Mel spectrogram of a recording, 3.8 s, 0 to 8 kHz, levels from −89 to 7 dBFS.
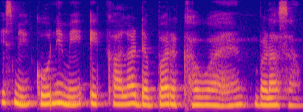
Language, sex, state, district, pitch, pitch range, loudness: Hindi, female, Jharkhand, Deoghar, 215 Hz, 200-230 Hz, -14 LUFS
